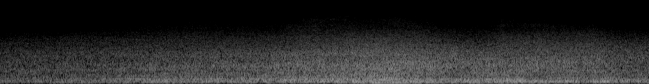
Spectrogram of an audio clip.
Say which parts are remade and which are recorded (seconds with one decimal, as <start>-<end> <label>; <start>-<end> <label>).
0.0-6.5 recorded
